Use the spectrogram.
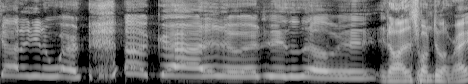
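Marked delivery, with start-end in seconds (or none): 0.0-3.7 mock crying, high and tearful, pleading tone. Retelling praying on the bathroom floor at work: imitating own crying prayer. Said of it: "I'm crying, crying".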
